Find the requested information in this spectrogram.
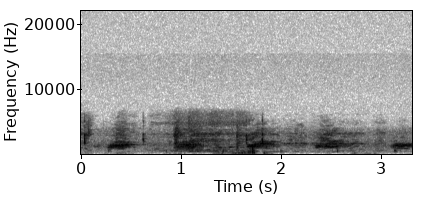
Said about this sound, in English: Or is that a chicken? No, those are ducks. Those are ducks.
